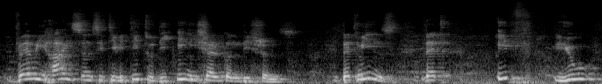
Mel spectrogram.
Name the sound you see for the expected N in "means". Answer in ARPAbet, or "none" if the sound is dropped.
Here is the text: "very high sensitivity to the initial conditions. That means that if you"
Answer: N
